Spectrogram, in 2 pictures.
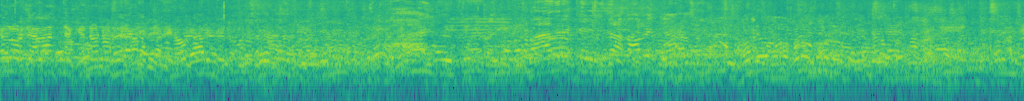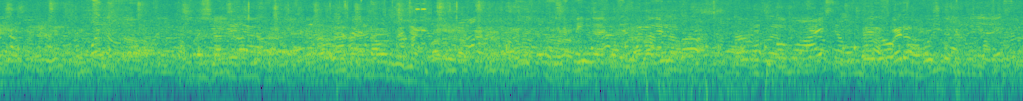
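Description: A large crowd of people chatters and calls out outdoors.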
